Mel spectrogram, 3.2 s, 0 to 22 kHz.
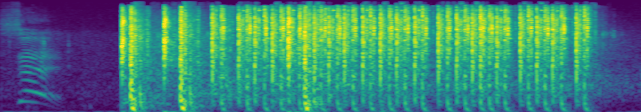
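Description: Rapid automatic gunfire in Arma 3, a close, loud burst of evenly spaced shots running for more than two seconds after a brief faint whistle, with no talking.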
